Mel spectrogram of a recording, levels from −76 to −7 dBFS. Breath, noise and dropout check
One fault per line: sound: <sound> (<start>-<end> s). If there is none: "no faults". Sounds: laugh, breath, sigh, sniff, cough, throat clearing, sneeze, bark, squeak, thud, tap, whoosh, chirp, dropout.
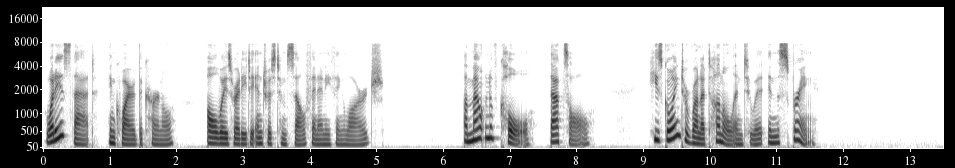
no faults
